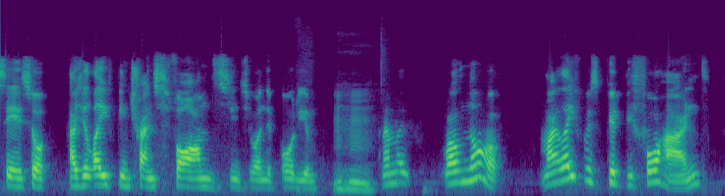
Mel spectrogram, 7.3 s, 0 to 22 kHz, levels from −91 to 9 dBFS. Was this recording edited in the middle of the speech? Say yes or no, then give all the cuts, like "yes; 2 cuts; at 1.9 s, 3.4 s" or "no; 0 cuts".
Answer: no; 0 cuts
